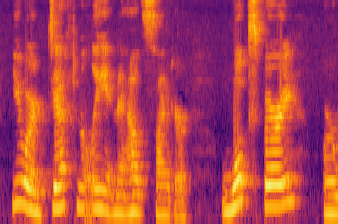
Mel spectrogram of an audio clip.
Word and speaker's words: Wilkes-Barre: published in wilkes-barre Pennsylvania however if you say wilkes-barre you are definitely an outsider whoops burry or whoops bear is the correct pronunciation according to my dad who grew up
